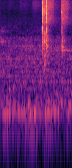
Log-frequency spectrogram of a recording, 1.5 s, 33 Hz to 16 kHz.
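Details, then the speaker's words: MEP-002A diesel generator, switch in prime and run before start: steady low hum with faint rapid ticking; electric fuel pump priming normally; tank cleaned, screw-on fuel filters fitted. "And it's already on prime and run because that's how I shut it off, just make sure it's shut off. You can hear the fuel pump ticking away."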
